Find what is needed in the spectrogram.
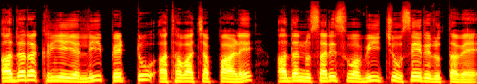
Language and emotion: Kannada, neutral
